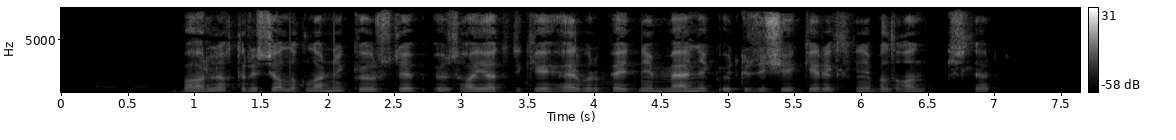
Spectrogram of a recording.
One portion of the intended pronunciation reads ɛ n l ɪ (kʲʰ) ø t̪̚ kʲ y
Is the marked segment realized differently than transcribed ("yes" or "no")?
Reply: yes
